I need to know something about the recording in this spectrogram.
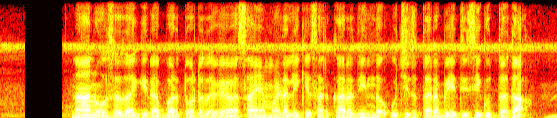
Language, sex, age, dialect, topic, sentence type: Kannada, male, 36-40, Coastal/Dakshin, agriculture, question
